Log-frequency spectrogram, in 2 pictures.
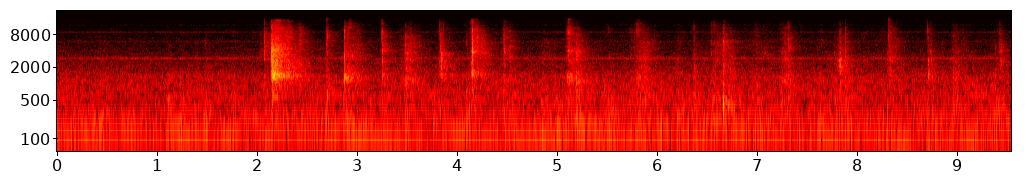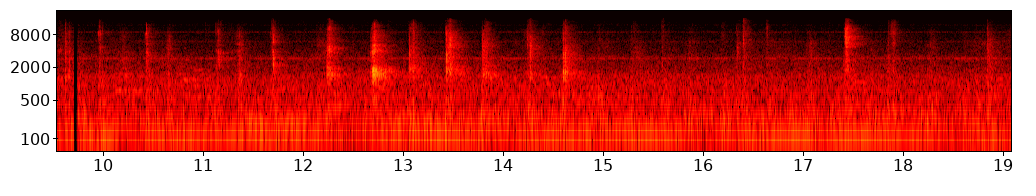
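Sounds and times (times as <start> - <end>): crunchy chewing of vegetables: 2.0 - 19.0.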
